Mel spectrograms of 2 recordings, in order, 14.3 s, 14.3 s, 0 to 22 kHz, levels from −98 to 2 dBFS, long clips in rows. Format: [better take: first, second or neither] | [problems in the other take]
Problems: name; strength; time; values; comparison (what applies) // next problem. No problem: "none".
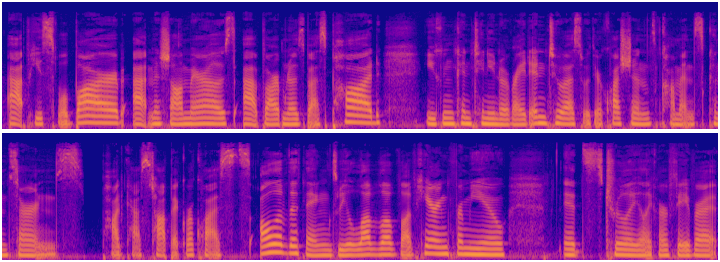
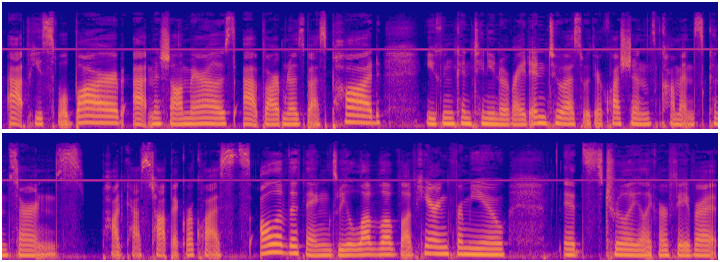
first | high-pitched whine; faint; throughout; 4.5 kHz, 25 dB below the speech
